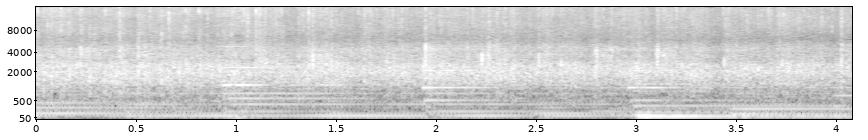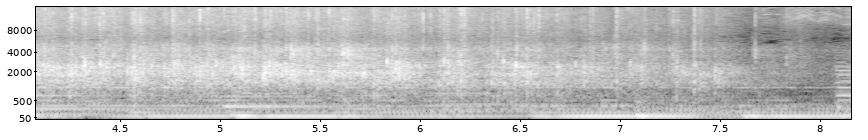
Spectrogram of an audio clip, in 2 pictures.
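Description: audience applauding loudly

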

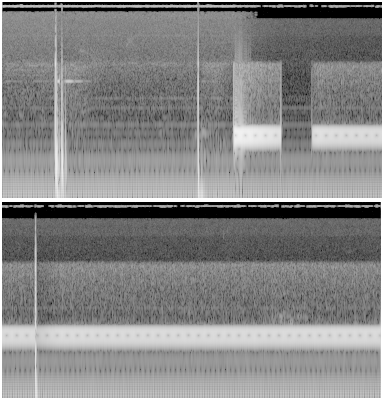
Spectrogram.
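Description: telephone dial tone

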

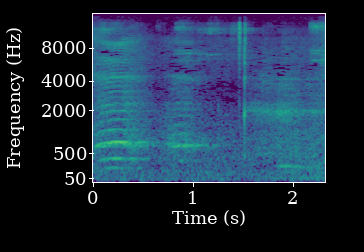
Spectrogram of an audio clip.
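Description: baby babbling

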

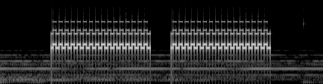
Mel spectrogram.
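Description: mobile phone ringtone

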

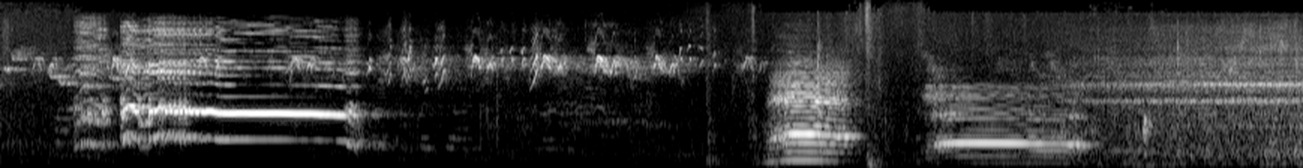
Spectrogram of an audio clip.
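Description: rooster crowing

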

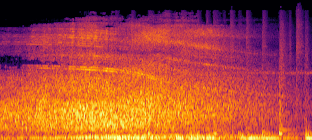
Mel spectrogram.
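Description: airplane engine noise

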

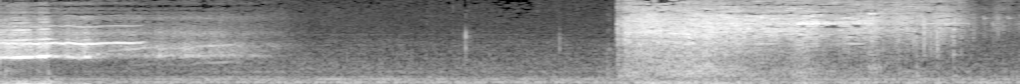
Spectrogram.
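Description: glass windows shattering

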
